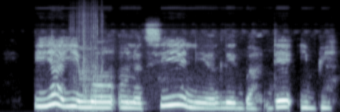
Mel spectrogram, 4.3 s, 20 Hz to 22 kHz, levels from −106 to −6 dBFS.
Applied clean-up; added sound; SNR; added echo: none; Skateboard; 15 dB; none.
